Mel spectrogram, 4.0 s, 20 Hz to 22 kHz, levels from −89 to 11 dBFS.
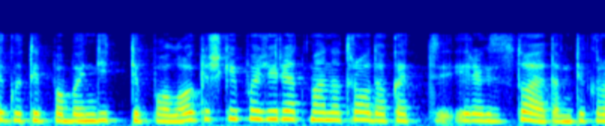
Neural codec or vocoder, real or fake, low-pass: none; real; 7.2 kHz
